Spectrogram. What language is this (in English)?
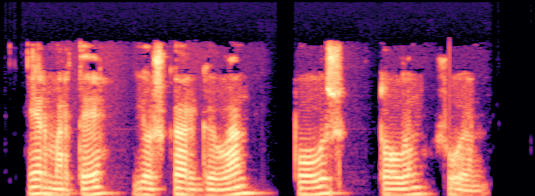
Mari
